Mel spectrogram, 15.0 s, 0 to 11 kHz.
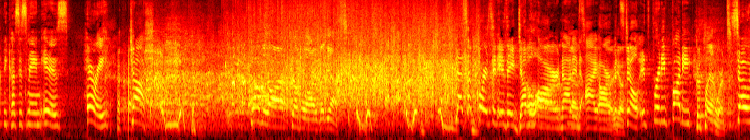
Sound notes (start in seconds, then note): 2.9 laughs; 6.9 crowd applauding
